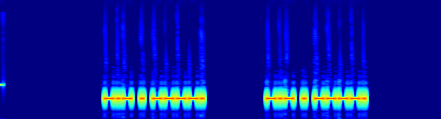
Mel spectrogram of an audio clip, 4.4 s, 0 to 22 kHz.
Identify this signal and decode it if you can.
Morse code, heard as a keyed tone, about 40 wpm, 700 Hz. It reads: KE9 KE9
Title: USA Call Sign Prefixes - Repeated 2x - 40wpm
